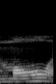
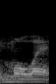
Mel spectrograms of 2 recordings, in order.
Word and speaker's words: Molay: I wouldn't call it mole. I'd say Molay. It's probably Molay, yeah. Is the way they actually pronounce it.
